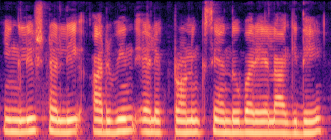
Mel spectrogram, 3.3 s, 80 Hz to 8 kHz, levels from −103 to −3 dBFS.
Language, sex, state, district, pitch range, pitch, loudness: Kannada, female, Karnataka, Bidar, 195-210 Hz, 200 Hz, -13 LUFS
